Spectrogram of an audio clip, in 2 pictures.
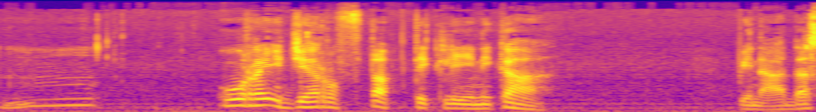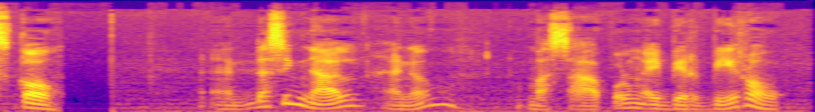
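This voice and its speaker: A clinic worker in a radio drama, played by a man, with an ordinary mid-pitched voice. He is deferential and addresses his boss politely. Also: sing-song, measured pace, gravelly, long pauses, slightly rough, exaggerated voice.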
